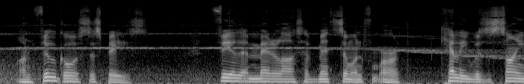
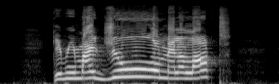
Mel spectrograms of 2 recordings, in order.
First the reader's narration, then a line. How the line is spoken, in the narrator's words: shouted Vetch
